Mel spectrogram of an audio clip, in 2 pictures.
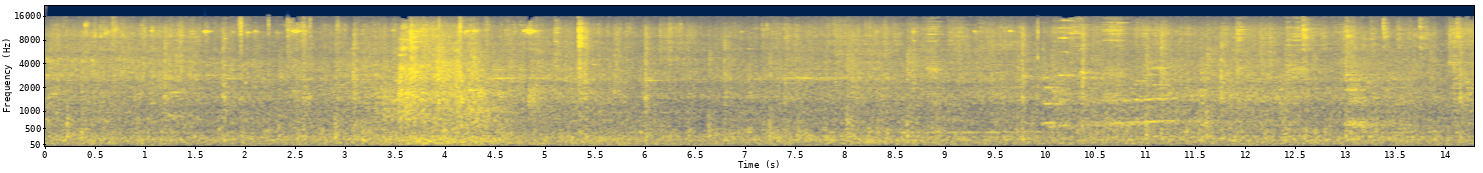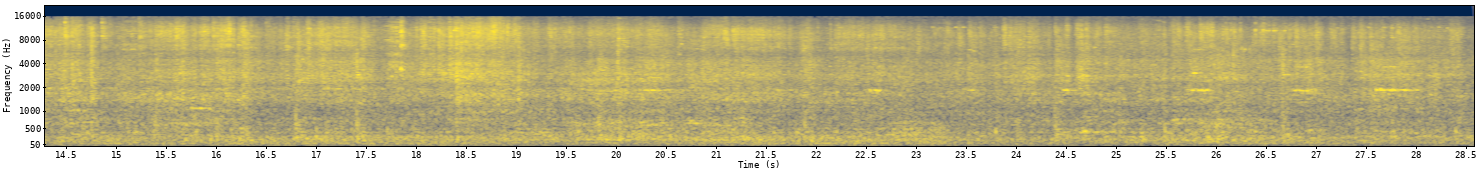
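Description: Train of railroad cars being shunted by Norfolk Southern locomotives, rolling steadily with wheels clattering over the rail joints and a few faint wheel squeals. It swells louder about four seconds in.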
